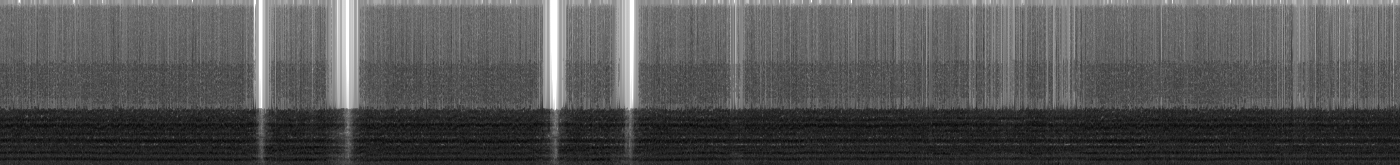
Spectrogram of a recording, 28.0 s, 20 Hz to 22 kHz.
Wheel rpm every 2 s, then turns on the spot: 230, 210, 160, 130, 200, 150, 140, 220, 220, 220, 230, 220, 230, 230.
4-6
